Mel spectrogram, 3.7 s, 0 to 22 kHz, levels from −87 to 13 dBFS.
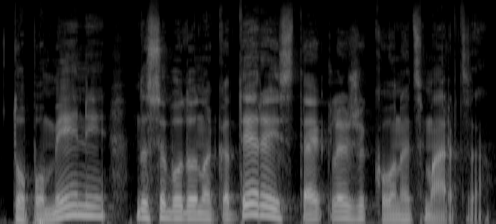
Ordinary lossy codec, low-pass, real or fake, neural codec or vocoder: none; none; real; none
